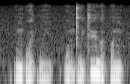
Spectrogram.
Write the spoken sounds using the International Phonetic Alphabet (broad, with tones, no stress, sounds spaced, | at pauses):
p ʊ˧ ŋ p ɔː˨˩ j kʷ iː˨ | p ɔː˨˩ m t̪ uː˨˩ j t̪ʰ yː˥ w ɐ˨˥ k̚ p ɐ˧ ŋ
